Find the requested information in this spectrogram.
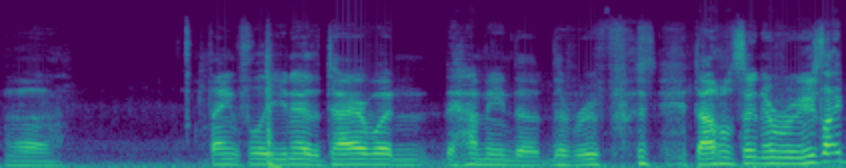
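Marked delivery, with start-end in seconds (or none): none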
